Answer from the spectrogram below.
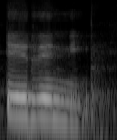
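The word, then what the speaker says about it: tyranny: इसको बेटा प्रोनाउंस करते हैं टिरनी, है ना, टिरनी कहते हैं।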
